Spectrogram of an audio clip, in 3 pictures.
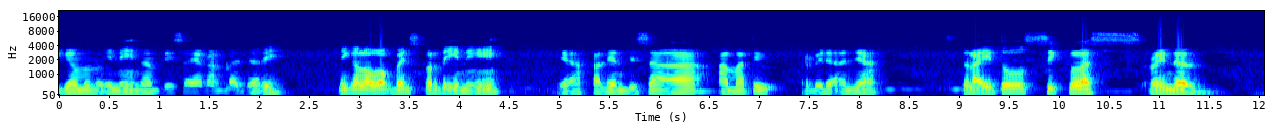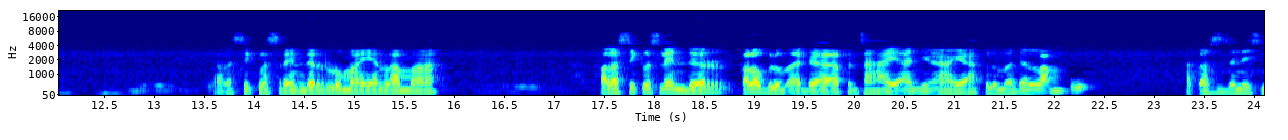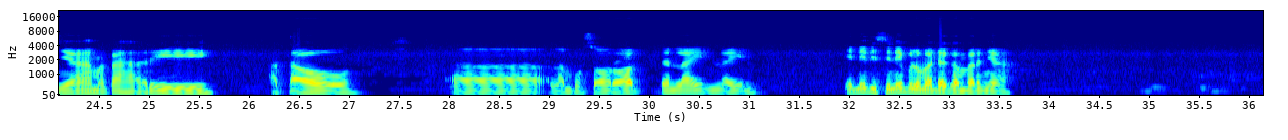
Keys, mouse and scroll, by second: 8.5 click, 11.1 click.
